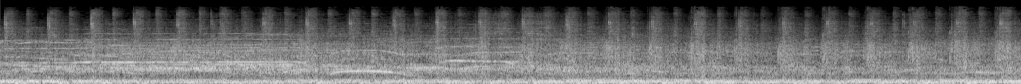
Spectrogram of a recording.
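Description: Heavy metal band playing live, electric guitars, bass and a steady drum beat, with the audience cheering and whooping over it.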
